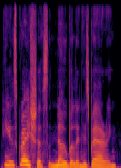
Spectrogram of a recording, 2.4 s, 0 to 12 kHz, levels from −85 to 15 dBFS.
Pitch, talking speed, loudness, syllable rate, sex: 225 Hz, 200 wpm, -15 LUFS, 4.9 syllables/s, female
